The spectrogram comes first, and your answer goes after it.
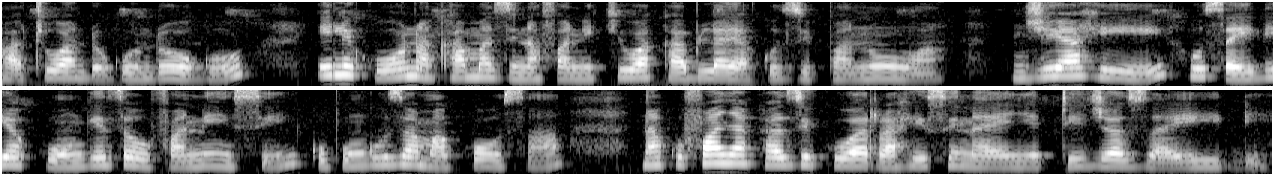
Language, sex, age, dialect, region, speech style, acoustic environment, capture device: Swahili, female, 25-34, Kenya - Mombasa, Kenya, focused, nature, mobile / Linux / Chrome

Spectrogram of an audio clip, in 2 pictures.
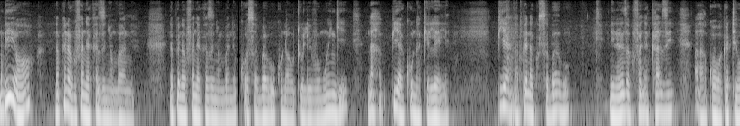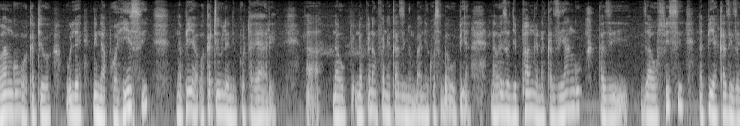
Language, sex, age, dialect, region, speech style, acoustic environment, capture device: Swahili, male, 25-34, Kenya - Nairobi Sheng-influenced, Kenya, relaxed, nature; appliances, mobile / Linux / Chrome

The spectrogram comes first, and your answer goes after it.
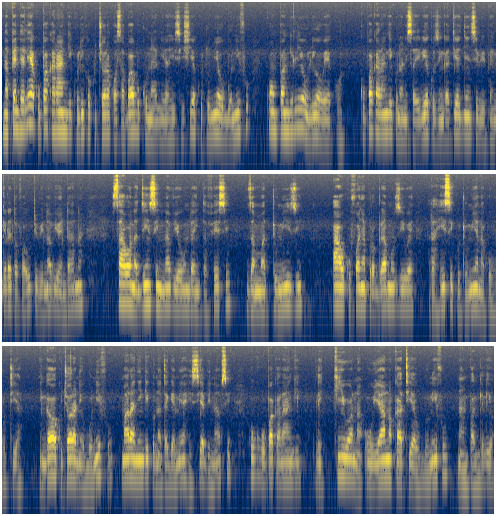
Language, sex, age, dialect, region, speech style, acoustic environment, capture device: Swahili, male, 18-24, Kenya - Mombasa, Kenya, happy, silence, desktop / Windows / Chrome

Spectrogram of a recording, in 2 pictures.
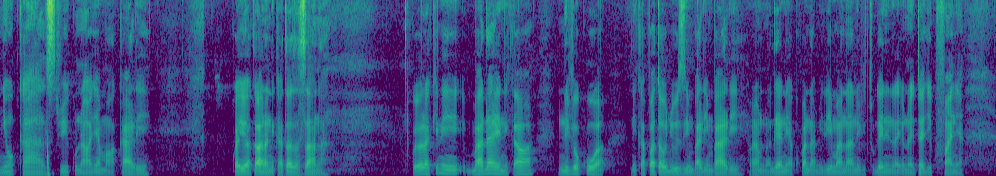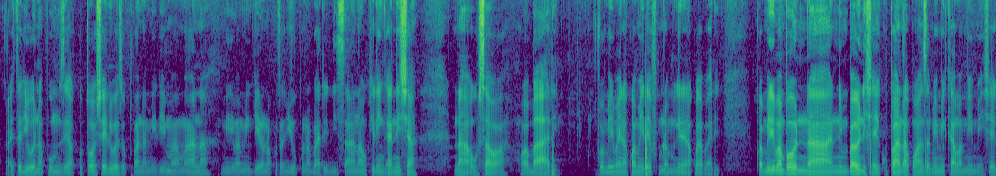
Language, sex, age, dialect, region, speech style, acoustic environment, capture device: Swahili, male, 25-34, Tanzania - Dar es Salaam, Tanzania, relaxed, silence, mobile / Linux / Chrome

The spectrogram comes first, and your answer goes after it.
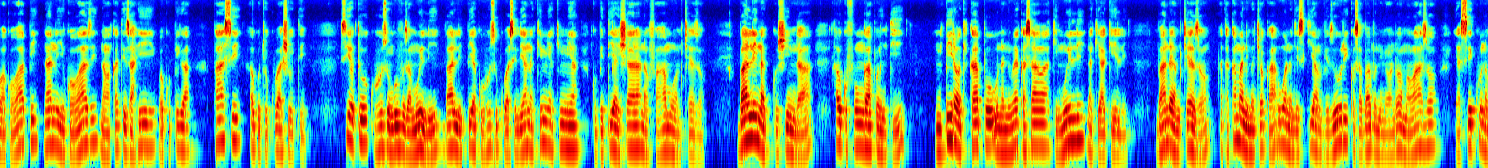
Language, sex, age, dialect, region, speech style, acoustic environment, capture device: Swahili, male, 18-24, Kenya - Nairobi Sheng-influenced, Kenya, focused, silence, mobile / Linux / Chrome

